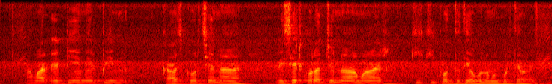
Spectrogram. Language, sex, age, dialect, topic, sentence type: Bengali, male, 18-24, Jharkhandi, banking, question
